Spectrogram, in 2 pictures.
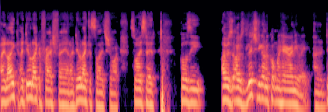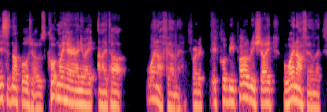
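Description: Speaking at a very fast pace with an Irish accent, a man uses a medium, somewhat breathy voice and ordinary pitch variation on a very clean recording with a silent background. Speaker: podcast co-host, online content creator. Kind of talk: casual chat.

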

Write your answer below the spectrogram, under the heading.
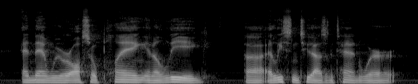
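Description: Over music in the background, a man talks at a fairly quick pace in a fairly low, flat monotone. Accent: American. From Florida. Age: 30s. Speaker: former soccer goalkeeper and sports agent. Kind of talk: casual interview.

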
